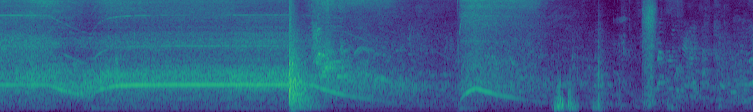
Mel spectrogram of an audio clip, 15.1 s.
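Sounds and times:
electric air pump inflating a balloon: 0.0s - 11.9s.

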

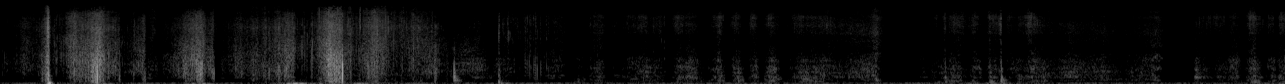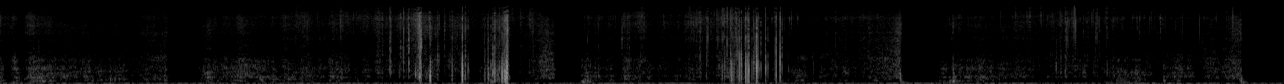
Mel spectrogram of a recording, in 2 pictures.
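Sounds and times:
ear brushing on a 3Dio microphone: 0.0s - 7.5s, 15.6s - 25.4s.

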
